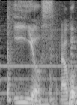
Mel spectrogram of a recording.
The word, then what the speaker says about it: Ήλιος: 참고로 현대 그리스어에서는 같은 철자를 쓰지만 발음은 달라졌기 때문에 태양을 이오스라고 부릅니다.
